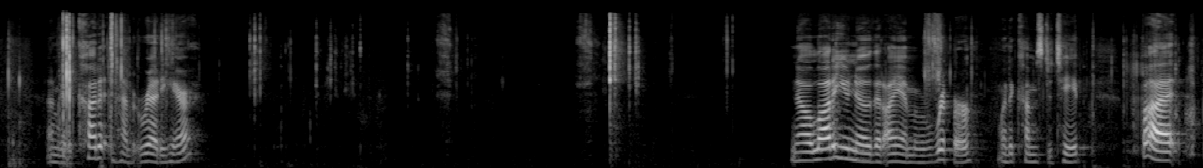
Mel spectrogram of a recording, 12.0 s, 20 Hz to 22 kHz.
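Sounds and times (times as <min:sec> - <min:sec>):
tape rustling: 0:00.0 - 0:01.8, 0:11.1 - 0:12.0.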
